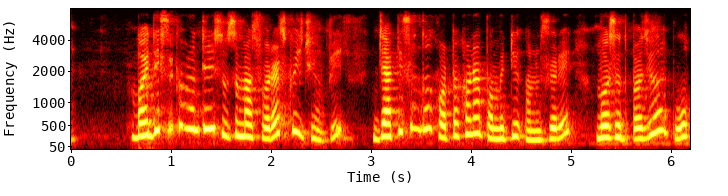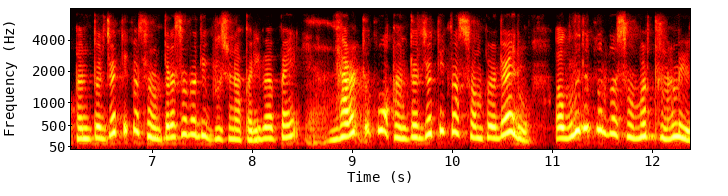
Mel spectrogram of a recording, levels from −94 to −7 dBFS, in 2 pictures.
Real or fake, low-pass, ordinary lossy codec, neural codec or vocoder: fake; 7.2 kHz; Opus, 24 kbps; autoencoder, 22.05 kHz, a latent of 192 numbers a frame, VITS, trained on one speaker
